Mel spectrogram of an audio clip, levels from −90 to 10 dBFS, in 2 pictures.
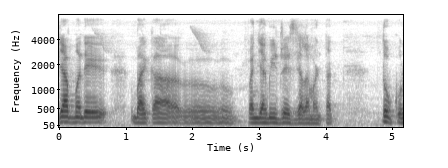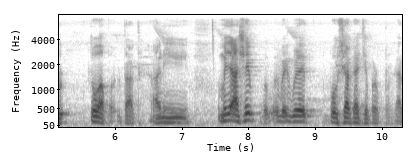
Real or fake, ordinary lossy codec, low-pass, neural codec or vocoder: real; none; 7.2 kHz; none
